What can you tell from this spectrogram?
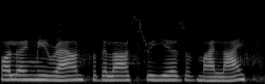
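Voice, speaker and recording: A woman talks in an animated tone at a moderate pace, with a slight South African accent. The recording is very clean, with a silent background. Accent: slight South African tinge. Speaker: charity founder. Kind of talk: keynote talk. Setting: stage with audience.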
